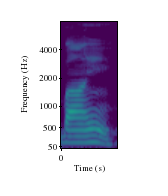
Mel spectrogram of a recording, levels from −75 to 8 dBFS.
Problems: none marked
